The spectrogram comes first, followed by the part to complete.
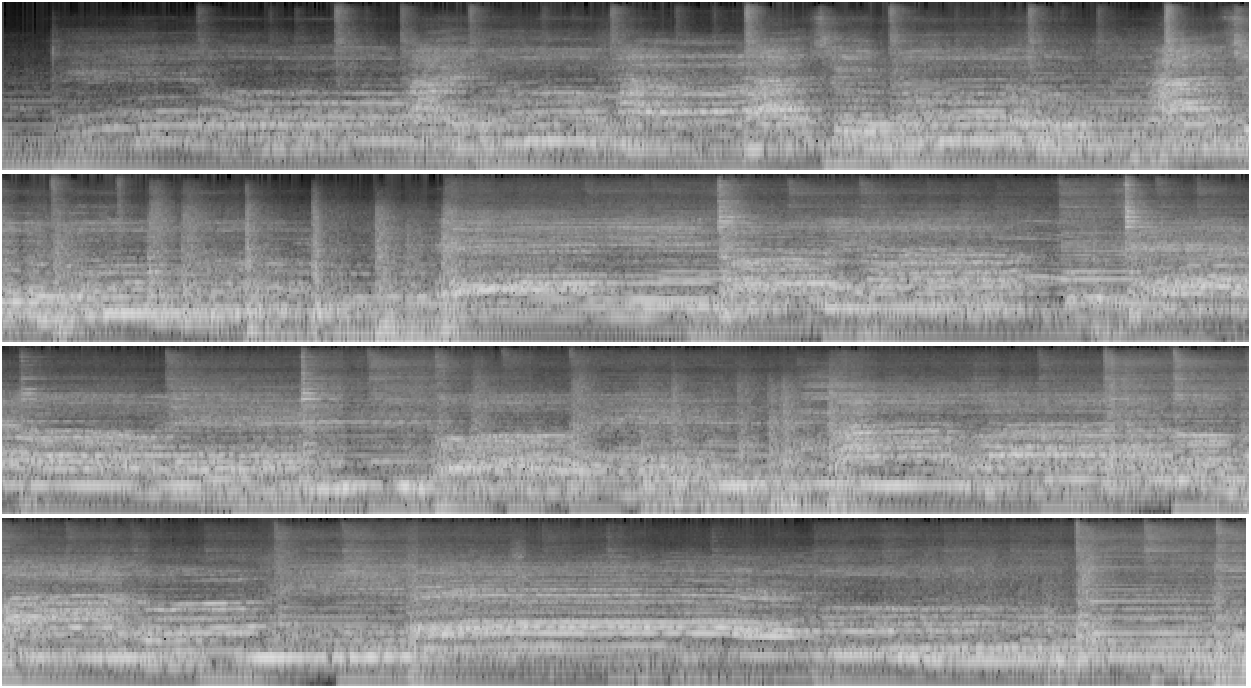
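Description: A church worship band and congregation singing a Samoan-language gospel hymn, with voices on microphones over keyboard accompaniment, a held bass and a steady beat.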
